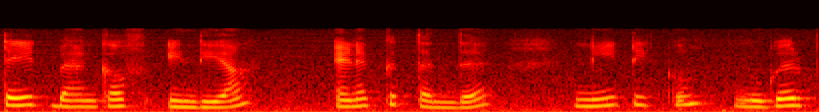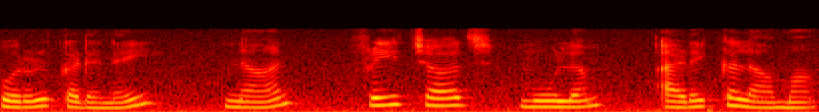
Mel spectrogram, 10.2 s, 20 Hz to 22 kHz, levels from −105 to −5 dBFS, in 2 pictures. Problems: low volume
